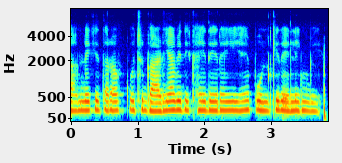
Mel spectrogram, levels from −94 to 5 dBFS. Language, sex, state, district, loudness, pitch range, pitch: Hindi, female, Jharkhand, Jamtara, -16 LUFS, 190-200 Hz, 195 Hz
